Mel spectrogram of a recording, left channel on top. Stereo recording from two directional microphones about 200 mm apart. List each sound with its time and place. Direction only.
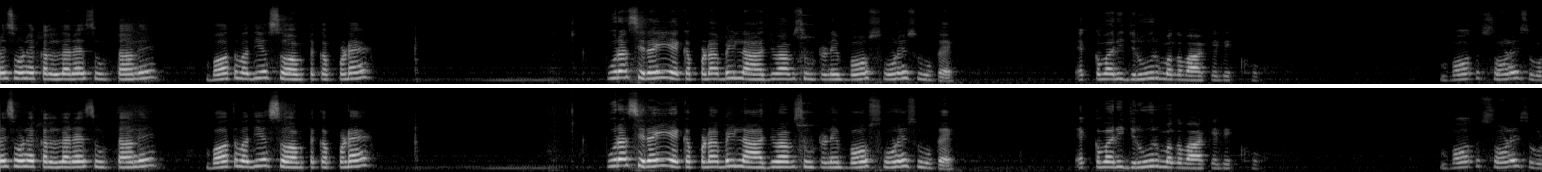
0.0 s speech: 25° right (ahead or behind)
6.1 s a woman's voice: 40° right (ahead or behind)
11.0 s speech: 45° right (ahead or behind)
11.6 s speech: 20° right (ahead or behind)
14.9 s speech: 10° right (ahead or behind)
